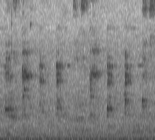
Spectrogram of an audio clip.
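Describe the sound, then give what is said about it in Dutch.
A phone ringtone plays a pop song, its tinny, high-pitched melody notes pulsing in a steady rhythm, fairly faint and heard alone without any talking, going off in the middle of an interview. “Oh, wauw, daar gaat mijn telefoon met een hele mooie ringtone.”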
